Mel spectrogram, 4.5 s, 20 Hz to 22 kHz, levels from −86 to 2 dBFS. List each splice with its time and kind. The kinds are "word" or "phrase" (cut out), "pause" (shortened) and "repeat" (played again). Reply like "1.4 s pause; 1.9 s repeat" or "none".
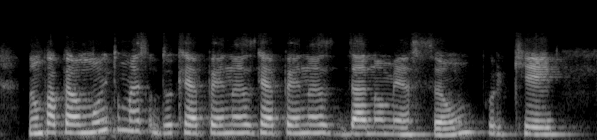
1.1 s word; 1.9 s repeat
